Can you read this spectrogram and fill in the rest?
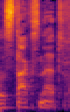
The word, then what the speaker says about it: Stuxnet: Also Stuxnet auf Englisch ausgesprochen.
